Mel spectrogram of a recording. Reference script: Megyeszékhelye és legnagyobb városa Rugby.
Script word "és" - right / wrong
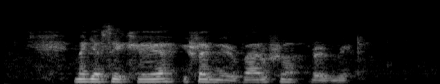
right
